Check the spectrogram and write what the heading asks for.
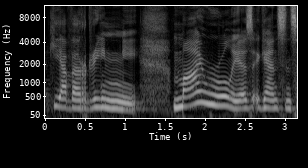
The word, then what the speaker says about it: Chiaverini: If you want to say Chiaverini, say it like that. You have to roll the R, say it like a true Italian, Chiaverini.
